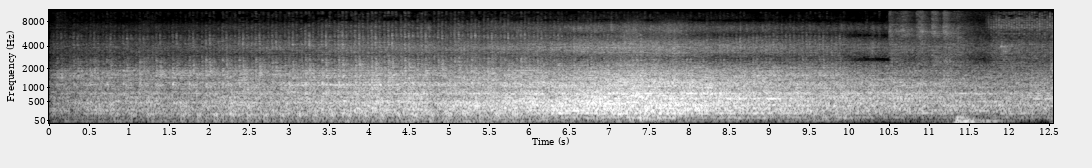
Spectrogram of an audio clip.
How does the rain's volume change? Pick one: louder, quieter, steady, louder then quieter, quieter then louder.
louder then quieter.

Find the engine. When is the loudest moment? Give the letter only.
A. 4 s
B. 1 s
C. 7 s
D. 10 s
A.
